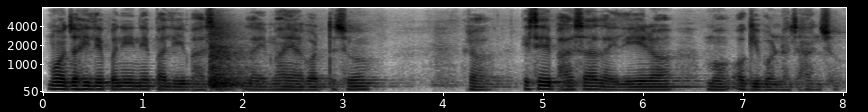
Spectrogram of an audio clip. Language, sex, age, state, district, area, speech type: Nepali, male, 30-45, West Bengal, Darjeeling, rural, spontaneous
